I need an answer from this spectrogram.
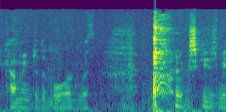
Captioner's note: coughs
